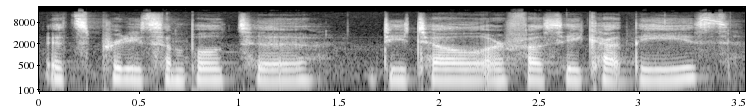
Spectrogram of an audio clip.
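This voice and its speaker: A woman with a noticeably creaky voice narrates a craft tutorial in a casual, chatty way. Her pitch is mid-range and stays fairly even. She explains each small step as she works. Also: a little slow. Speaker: craft vlogger and design team member.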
